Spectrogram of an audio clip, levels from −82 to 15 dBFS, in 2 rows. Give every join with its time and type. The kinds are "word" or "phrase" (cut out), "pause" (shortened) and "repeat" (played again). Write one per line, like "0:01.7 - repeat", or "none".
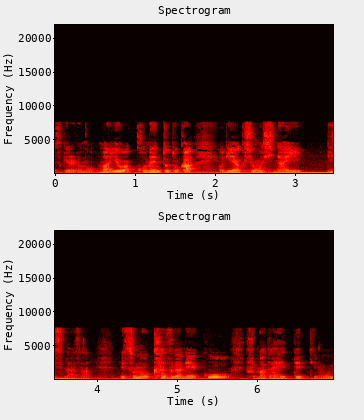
0:02.1 - phrase
0:05.9 - phrase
